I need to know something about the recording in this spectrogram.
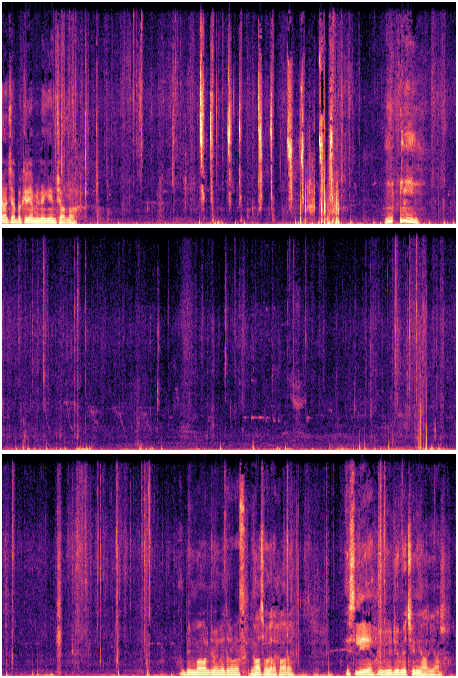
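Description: Dry grass stalks rustle and crackle close by.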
